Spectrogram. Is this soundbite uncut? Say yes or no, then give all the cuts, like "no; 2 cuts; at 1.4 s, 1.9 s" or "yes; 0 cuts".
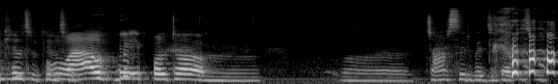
no; 1 cut; at 1.2 s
